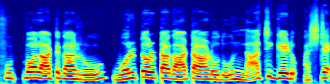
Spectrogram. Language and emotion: Kannada, disgusted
